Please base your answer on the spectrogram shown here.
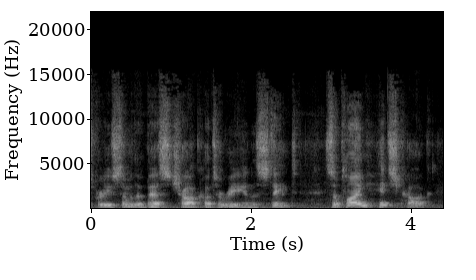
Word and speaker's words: charcuterie: And it's pronounced Mangalasita pig cuttery. Charcuterie.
